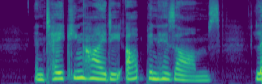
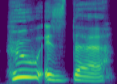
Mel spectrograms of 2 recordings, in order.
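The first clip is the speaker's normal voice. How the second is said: booming, louder challenge into the dark hall; thundering call; 6 dB louder, slower than usual. A narrator's reading. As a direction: call out sternly, as if to an intruder. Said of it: "thundered the doctor in a voice that echoed".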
